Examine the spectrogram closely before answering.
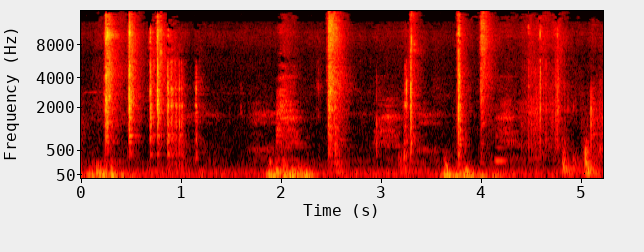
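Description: Irregular sharp clicks and taps, with a few low thumps near the start, about two seconds in and near four seconds.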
